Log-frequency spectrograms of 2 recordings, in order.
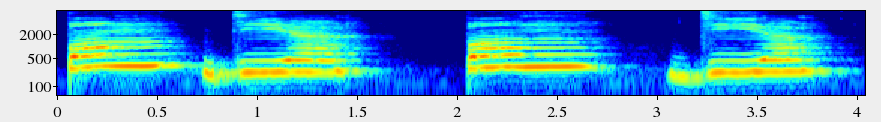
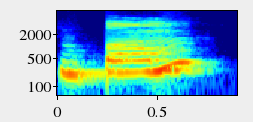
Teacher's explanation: what we could do when we see a word ending in an M is to actually make it NG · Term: nasal sound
